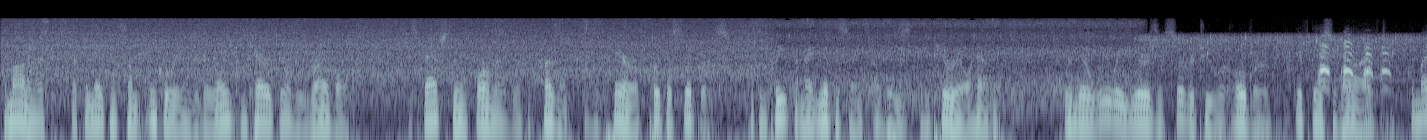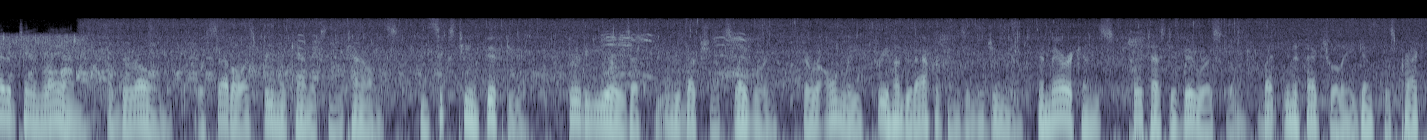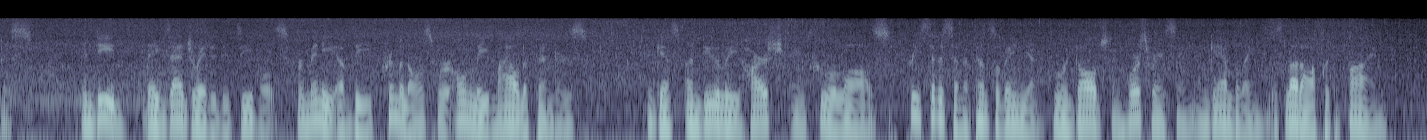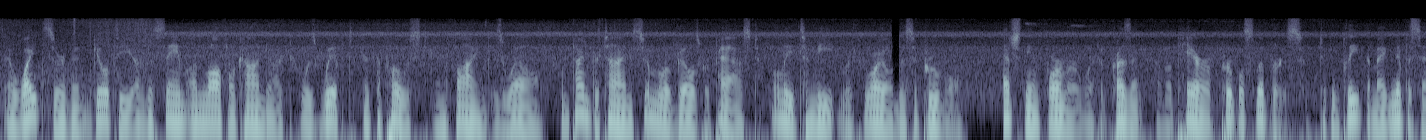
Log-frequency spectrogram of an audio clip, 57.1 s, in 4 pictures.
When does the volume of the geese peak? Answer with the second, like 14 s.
13 s.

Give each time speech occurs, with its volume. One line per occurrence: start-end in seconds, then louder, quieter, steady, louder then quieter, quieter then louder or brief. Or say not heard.
0.0-57.0 steady.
